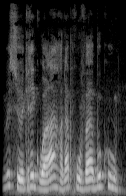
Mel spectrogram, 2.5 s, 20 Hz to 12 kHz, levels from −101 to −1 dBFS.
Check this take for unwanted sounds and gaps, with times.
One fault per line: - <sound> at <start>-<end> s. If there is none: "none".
none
